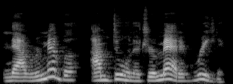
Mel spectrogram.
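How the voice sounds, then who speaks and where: A woman's voice: lowish voice, fairly quick, a bit bright. An American woman hosting casual gossip commentary, talking in a sassy, colloquial way and repeating herself for emphasis. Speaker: commentary vlog host.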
